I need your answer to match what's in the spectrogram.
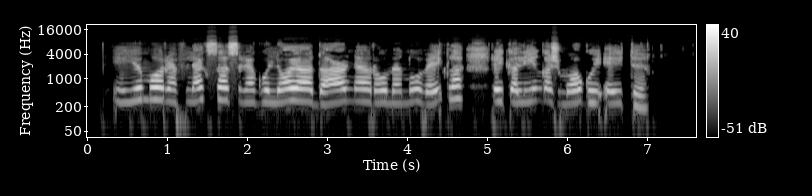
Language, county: Lithuanian, Kaunas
